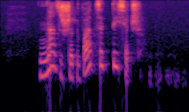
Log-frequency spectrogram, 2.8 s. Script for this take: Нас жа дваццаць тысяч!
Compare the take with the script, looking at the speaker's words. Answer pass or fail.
pass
